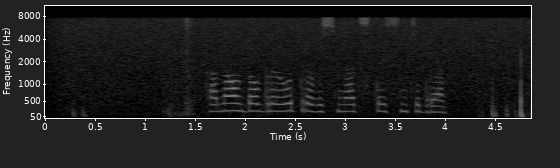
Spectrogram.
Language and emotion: Russian, neutral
